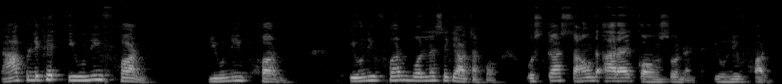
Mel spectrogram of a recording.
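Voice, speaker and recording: A man tutoring English grammar, his voice lively and swinging up and down as he stresses each example. His pitch sits a little high for a man. He repeats key words and talks to viewers as his friends. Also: moderate pace. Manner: repetitive, addresses viewers as friends. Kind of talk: classroom grammar lesson.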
